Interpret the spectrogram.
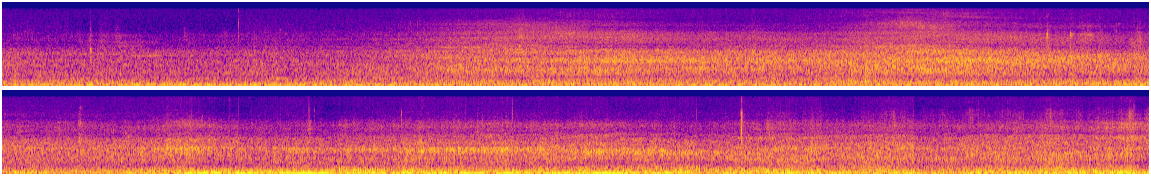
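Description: Diesel-hauled freight train passing at a distance: a steady rumble of locomotive engines and rolling cars that grows louder and deeper about halfway through.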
